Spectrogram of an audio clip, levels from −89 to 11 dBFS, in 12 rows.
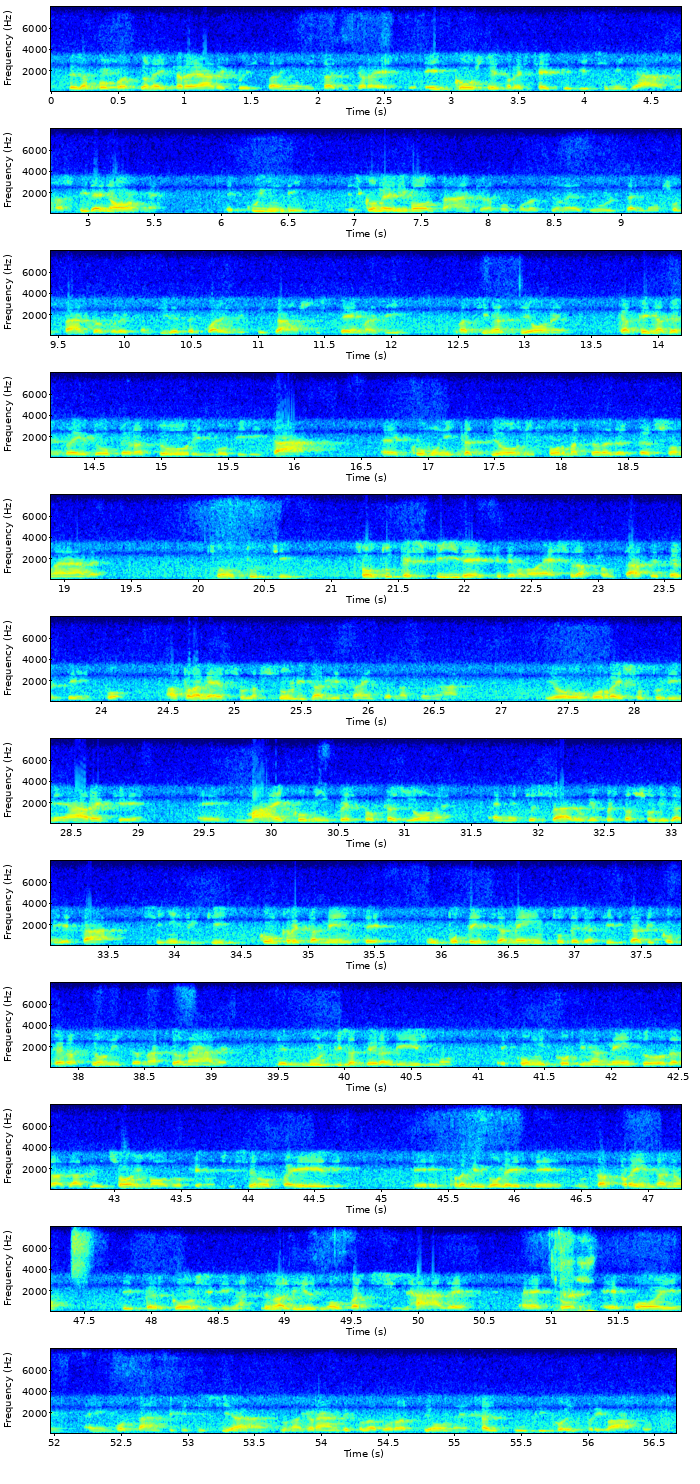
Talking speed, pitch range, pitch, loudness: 145 wpm, 280-470 Hz, 390 Hz, -25 LUFS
